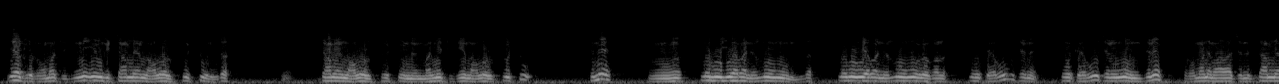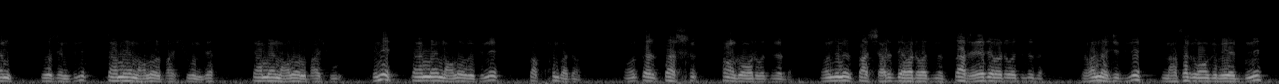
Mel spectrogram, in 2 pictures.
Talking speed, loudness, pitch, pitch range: 190 wpm, -34 LUFS, 150 Hz, 135-165 Hz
